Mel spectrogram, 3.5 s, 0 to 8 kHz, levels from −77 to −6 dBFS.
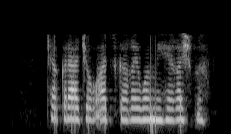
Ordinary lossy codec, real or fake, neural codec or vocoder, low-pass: AAC, 16 kbps; real; none; 7.2 kHz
